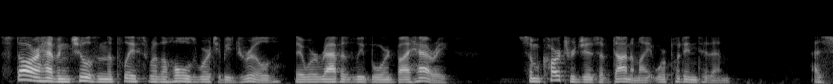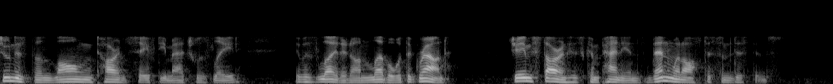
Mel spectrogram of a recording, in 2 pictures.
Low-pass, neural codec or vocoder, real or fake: 3.6 kHz; codec, 16 kHz, 2 kbps, X-Codec, WavLM features, trained on Multilingual LibriSpeech; fake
